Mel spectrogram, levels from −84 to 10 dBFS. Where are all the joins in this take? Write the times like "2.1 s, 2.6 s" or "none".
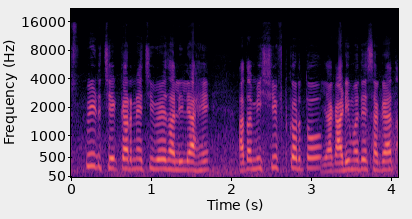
3.1 s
